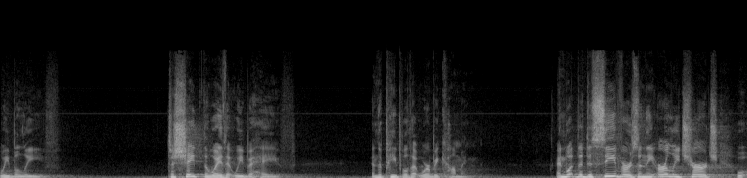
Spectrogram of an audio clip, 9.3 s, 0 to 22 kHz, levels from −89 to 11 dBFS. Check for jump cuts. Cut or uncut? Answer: uncut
